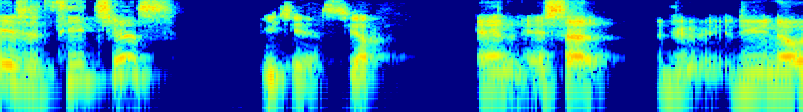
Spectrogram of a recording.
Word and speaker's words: Thetius: Do I pronounce it correctly? Is it Thetius? Thetius, yep.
